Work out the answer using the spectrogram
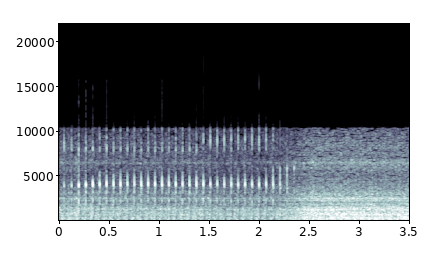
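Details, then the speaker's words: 1997 Lincoln Continental, about 260 horsepower, idling after the burnt spark plug wire was fixed and taped: unhooking one plug lead brings back the puffy, thumpy uneven pulse of about three or four a second, a single-cylinder misfire, before it evens out. "let's do the final test sounds good here unhook that oh there's the puffy sound back the thumpy"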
